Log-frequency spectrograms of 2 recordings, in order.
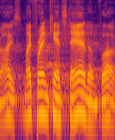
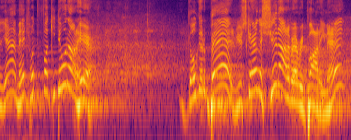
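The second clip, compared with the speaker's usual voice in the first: mock exasperated yell; 9 semitones higher than usual. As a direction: yell at him to get to bed. Comic yelling at Mitch.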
